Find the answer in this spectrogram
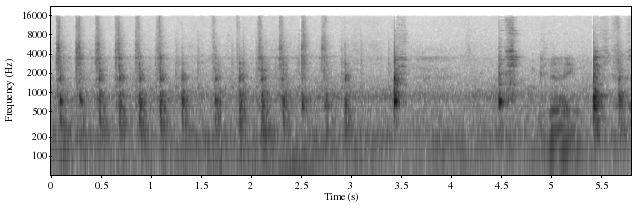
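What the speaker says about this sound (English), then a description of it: "Quickly just chop these up." A knife chopping vegetables on a cutting board for a lasagne, with a quick, even run of close sharp chops followed by a few slower, scattered strikes.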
